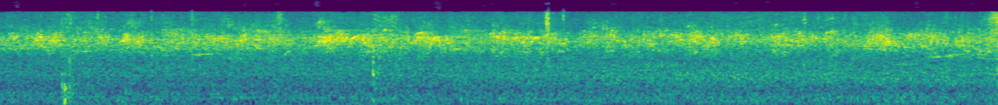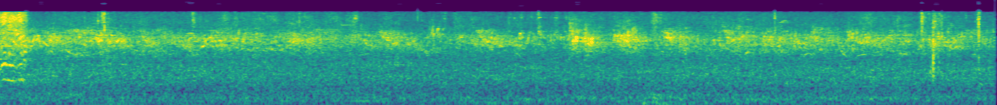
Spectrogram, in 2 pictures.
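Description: Steady outdoor background noise with faint bird calls, one of them briefly about seven seconds in, and a single sharp knock about half a second in.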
